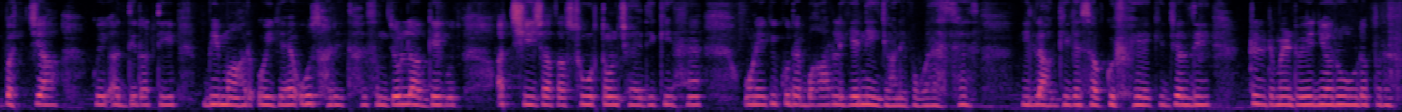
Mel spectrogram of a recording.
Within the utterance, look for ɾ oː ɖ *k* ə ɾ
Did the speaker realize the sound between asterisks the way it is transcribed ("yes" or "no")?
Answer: no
